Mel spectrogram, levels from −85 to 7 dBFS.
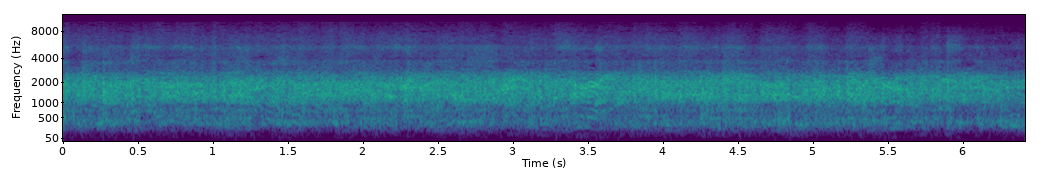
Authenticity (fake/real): fake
